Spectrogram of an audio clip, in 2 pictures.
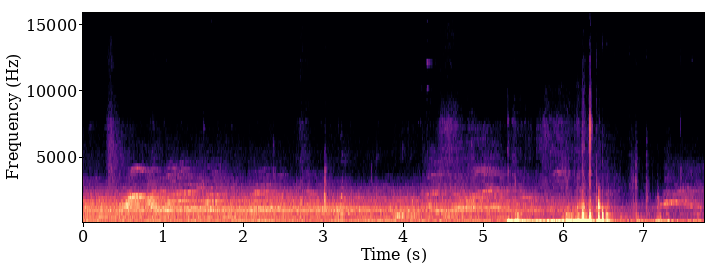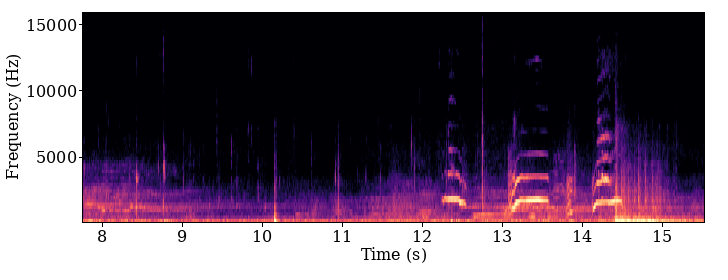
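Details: Stray mother cat in Morocco meowing gently to ask for food while her kittens sleep; a few short, arched, rising-then-falling meows cluster near the end, after thumps and background voices.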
